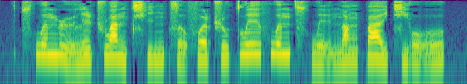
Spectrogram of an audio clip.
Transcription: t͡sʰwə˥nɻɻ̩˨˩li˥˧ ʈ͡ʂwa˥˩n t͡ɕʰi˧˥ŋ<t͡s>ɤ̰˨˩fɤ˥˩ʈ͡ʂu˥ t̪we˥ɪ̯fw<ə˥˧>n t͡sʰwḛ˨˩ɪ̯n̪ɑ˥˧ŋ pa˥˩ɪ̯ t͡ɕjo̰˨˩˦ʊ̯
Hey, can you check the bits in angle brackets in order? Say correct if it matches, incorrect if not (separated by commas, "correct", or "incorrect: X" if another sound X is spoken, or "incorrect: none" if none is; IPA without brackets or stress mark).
correct, incorrect: ə˥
